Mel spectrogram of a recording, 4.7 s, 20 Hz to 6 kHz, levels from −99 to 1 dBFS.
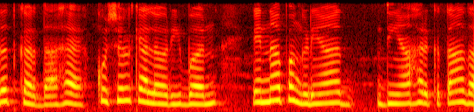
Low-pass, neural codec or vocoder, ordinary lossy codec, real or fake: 5.4 kHz; none; none; real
